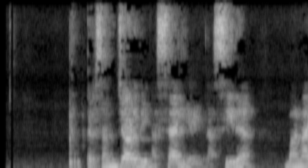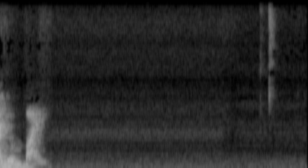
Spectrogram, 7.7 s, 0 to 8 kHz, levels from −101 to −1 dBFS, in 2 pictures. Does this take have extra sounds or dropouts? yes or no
no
